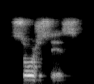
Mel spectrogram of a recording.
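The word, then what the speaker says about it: Tzortzis: him in the beginning Hamza sources that's how you pronounce his last name right yeah he used to Champion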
